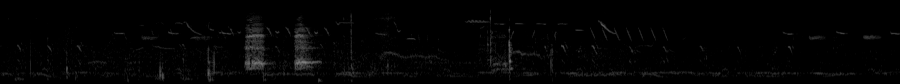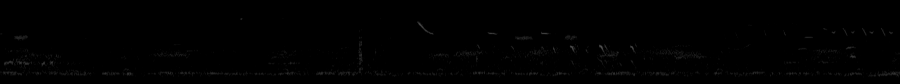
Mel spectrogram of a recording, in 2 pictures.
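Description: Dawn chorus of songbirds: many overlapping chirps, trills and whistles, with two loud harsh calls close together a couple of seconds in.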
